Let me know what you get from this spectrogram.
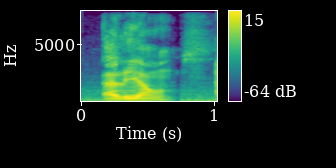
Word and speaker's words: Allianz: it's pronounced Allianz.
